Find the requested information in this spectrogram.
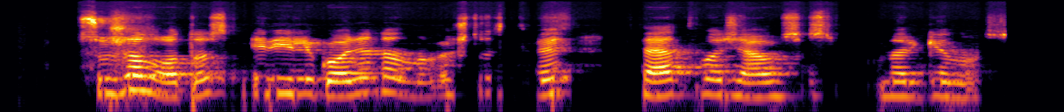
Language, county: Lithuanian, Klaipėda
